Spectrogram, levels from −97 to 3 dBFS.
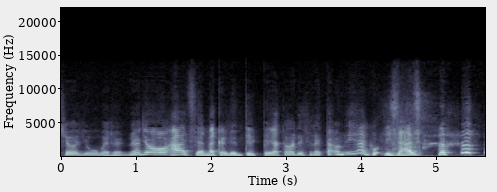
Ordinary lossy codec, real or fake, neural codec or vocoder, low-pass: AAC, 64 kbps; fake; codec, 32 kHz, 1.9 kbps, SNAC; 14.4 kHz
